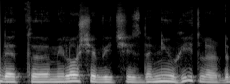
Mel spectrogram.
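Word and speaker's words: Milošević: putting him on trial in The Hague to pronounce his name, they all say Milosevic. And at one point his defense team made a point of this. Can you please at least get his name right, Milosevic?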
